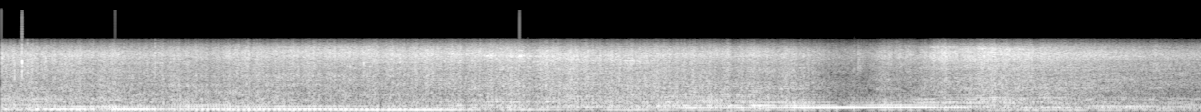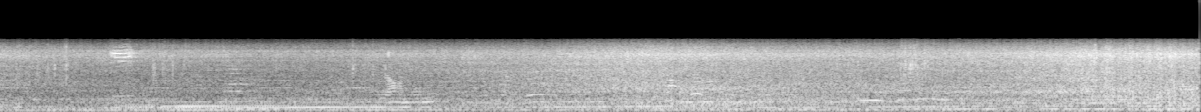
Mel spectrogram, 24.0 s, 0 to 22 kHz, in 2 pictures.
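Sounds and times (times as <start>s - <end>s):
outdoor background noise: 0.0s - 24.0s
vehicle engine humming: 0.0s - 24.0s.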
